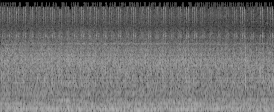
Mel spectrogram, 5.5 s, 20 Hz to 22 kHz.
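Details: 2014 Mitsubishi/Swift petrol engine idling warm and unevenly with a stumbling rattle; power loss and misfire on cylinder 3, scan shows it losing signal.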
